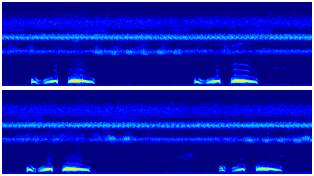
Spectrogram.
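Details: Spotted dove lure call used to draw a response from wild doves: soft, low hooting coos in short multi-note phrases, each phrase repeated about every two and a half seconds, with a faint steady high tone throughout.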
